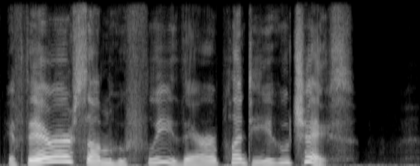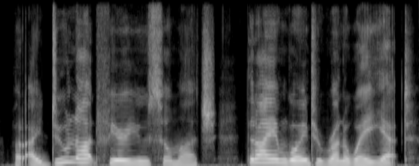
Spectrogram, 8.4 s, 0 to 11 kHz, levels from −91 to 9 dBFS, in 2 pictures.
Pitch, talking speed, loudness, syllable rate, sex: 220 Hz, 195 wpm, -17 LUFS, 4.8 syllables/s, female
